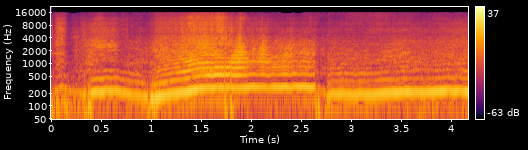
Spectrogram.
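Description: Off-road rally car's engine at full throttle as it passes on a dirt track: the revs dip about a second in, climb back and hold high, then drop a step near three seconds and hold again.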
